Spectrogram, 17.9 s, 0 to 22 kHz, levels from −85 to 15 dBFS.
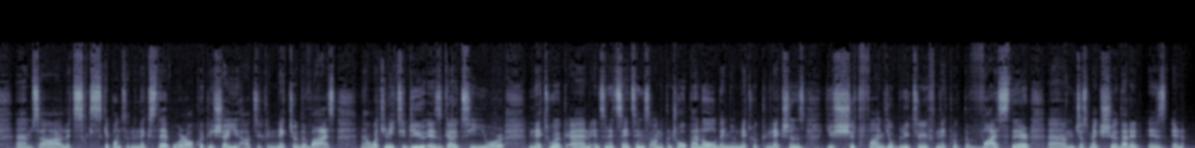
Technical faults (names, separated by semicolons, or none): none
